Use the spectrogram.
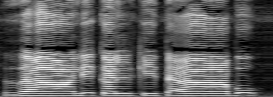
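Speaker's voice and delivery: slow ज़ालिकल with a light stretch on ज़ा; tajweed recitation. Shown as a demonstration. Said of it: "ज़ा को हल्का सा खींचेंगे, लिकल को जल्दी पढ़ेंगे". (ज़ा को हल्का सा खींचकर)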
